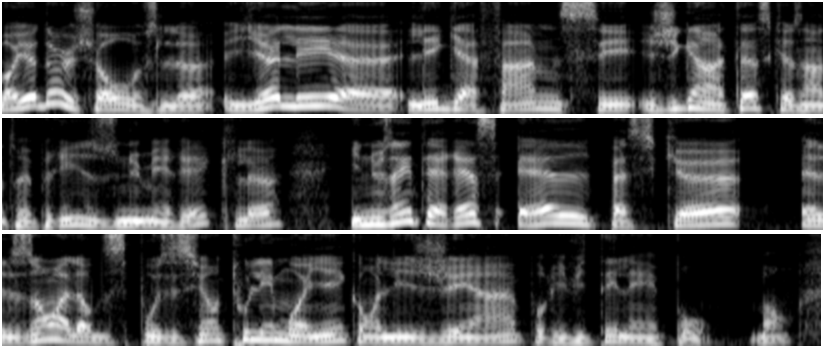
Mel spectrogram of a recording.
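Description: Speaking at a fairly slow pace, a man with a fairly high pitch and an unremarkable speaking voice keeps a very even loudness while his intonation stays lively. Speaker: economics columnist and professor. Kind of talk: radio interview.

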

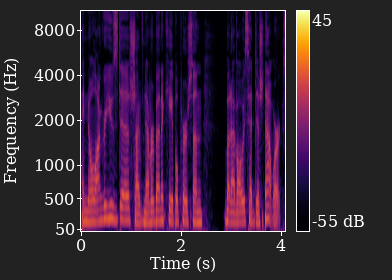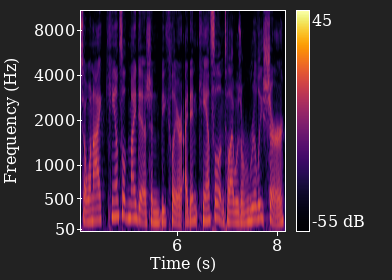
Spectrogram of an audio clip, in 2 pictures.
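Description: A woman's fairly low voice at a very fast pace, with ordinary pitch variation and very even loudness. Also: very clean recording, silent background. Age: 50s. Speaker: podcast host and marketing executive. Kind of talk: casual chat.

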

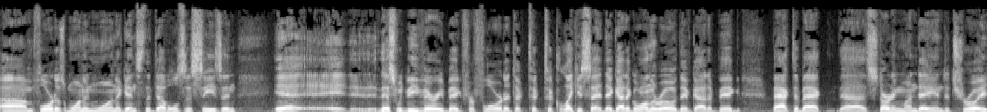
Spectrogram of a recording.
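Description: With noticeable background noise present, a man keeps a moderate pace and fairly even intonation. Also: medium pitch for a man. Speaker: hockey journalist. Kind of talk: casual analytical chat about hockey. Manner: filler-heavy, repeats words, loose conversational flow.

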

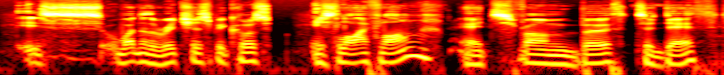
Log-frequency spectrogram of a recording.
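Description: An Australian-accented man speaks with ordinary pitch variation in a very clean recording with a silent background. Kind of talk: interview.

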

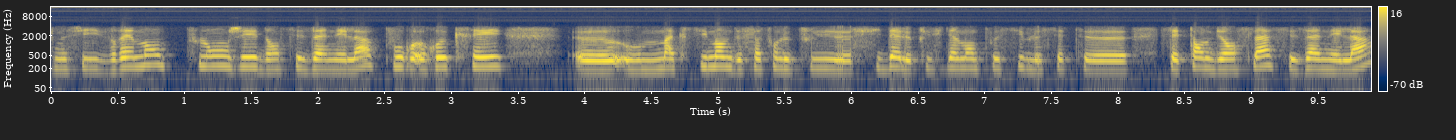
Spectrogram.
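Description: A woman with a dark, mellow tone talks at medium pitch and a fairly slow pace. Her intonation is fairly even. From Morocco. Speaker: novelist and librarian. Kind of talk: radio interview.

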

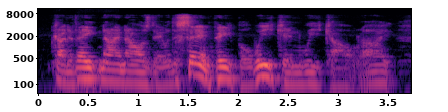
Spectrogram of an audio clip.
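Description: A man with a Yorkshire accent. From Leeds, northern England. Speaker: customer operations trainer. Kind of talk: casual interview.

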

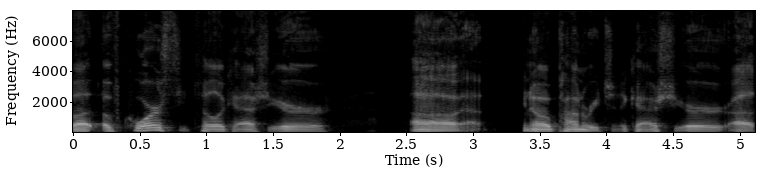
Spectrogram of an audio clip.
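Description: On a very clean recording with a silent background, a man with an American accent and a fairly low pitch speaks at a moderate pace in a normal speaking voice. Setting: radio studio. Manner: casual, folksy with many fillers.

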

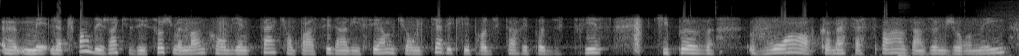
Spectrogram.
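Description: Over noticeable background noise, a woman in a Quebec accent speaks at a medium pitch with ordinary pitch variation. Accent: Québécois French. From Quebec, farming background. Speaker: agricultural psychologist. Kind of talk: phone interview.

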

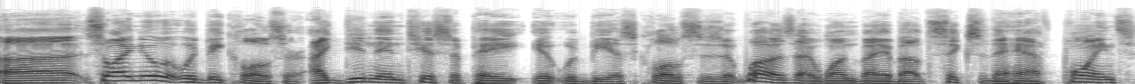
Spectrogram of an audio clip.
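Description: A normal speaking voice from a man with an American accent, fairly quick in pace, on a very clean recording with a silent background. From New York State, Binghamton area. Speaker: state legislator. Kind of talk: radio interview. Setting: radio studio.

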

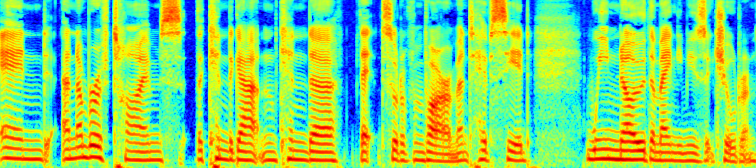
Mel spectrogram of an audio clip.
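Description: Speaking at a moderate pace with a New Zealand accent, a woman uses fairly even intonation and a very deep, low pitch. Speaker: charity CEO. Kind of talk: interview. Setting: studio.

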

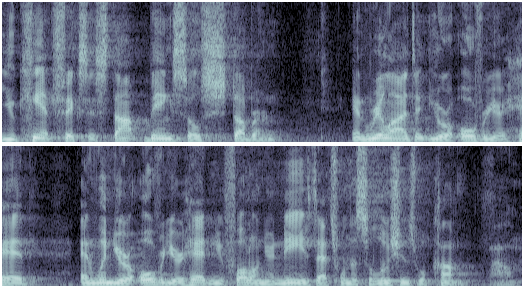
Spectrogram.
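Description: A man speaks in a plain, everyday voice at a medium pitch. His pitch variation is ordinary, and his pace is moderate. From northern New Jersey. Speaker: pastor. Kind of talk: interview.

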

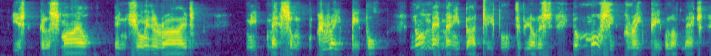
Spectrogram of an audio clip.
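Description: With ordinary pitch variation, this man's voice sits at a high pitch. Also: moderate pace. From Liverpool, England. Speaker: football coach. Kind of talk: radio interview.

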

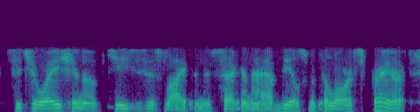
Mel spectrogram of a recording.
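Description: Here a man with an unremarkable speaking voice talks at a moderate pace, his pitch varying in an ordinary way. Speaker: author and professor. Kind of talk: interview.

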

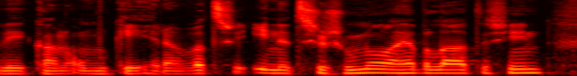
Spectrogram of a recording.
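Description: A man talks at a fairly quick pace, recorded dry and close with no echo. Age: 30s. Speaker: professional cyclist. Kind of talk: casual chat. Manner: halting.

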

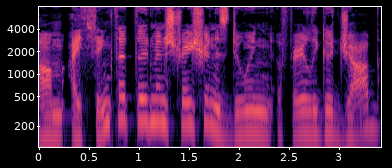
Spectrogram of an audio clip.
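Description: The recording is very clean with a silent background and a dry, close sound with no echo. A man with a fairly high pitch speaks at a moderate pace, somewhat breathy. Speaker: cannabis policy lobbyist. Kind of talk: radio interview. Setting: radio studio. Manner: calm.

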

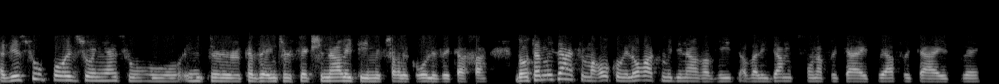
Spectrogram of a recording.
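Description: A man's normal speaking voice, fairly high in pitch with ordinary pitch variation, moving at a fairly quick pace with hardly any pauses. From Morocco, Fez. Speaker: doctoral student in anthropology. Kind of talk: radio interview.

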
